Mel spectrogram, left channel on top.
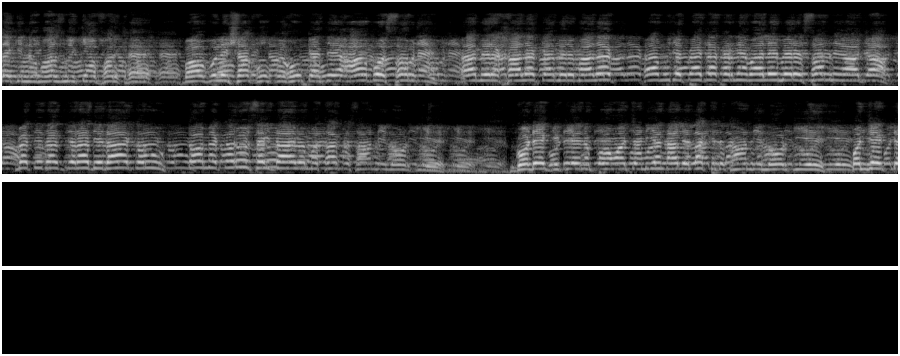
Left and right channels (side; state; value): right; silent; 63 dB below the other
